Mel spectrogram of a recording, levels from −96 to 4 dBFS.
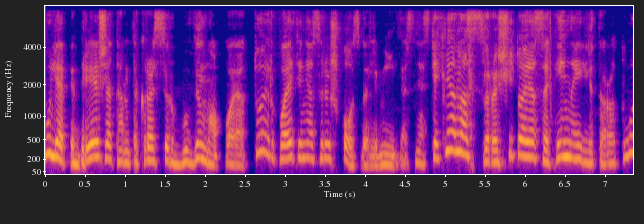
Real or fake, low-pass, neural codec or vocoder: fake; 7.2 kHz; codec, 16 kHz, 4 kbps, FunCodec, trained on LibriTTS, 50 frames a second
